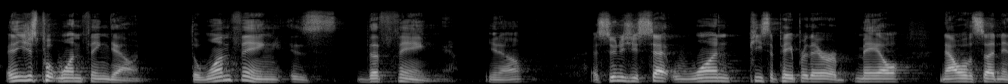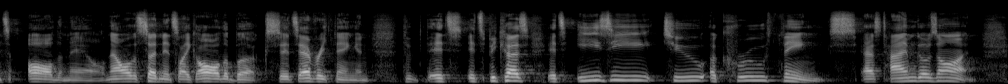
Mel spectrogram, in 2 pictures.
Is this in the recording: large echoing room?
yes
